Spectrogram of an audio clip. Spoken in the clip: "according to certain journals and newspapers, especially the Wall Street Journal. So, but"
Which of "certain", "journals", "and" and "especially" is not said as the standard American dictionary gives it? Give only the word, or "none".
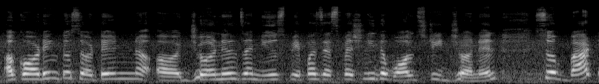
none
